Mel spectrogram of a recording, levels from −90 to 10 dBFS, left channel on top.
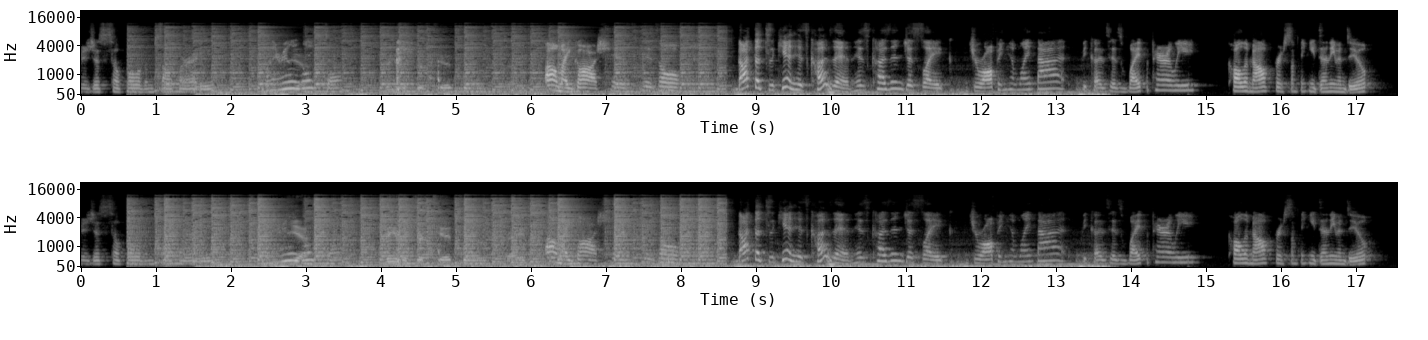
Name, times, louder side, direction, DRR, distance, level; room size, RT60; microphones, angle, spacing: voice 1, 0.0-1.8 2.5-3.6 4.2-4.4 6.2-8.0 8.7-11.5 11.9-14.9 15.3-17.1, left 4 dB, 35° left, 0.6 m, -28 dB
sound 1, 0.6-8.6, right 4 dB, 35° right, 0.7 m, -28 dB
Train, 1.5-13.7, equal, 5° left, 1.0 m, -30 dB
voice 2, 2.5-3.2 4.0-6.0 7.8-8.0, right 5 dB, 80° right, 0.5 m, -32 dB
Bass guitar, 4.9-11.1, left 2 dB, 75° left, 0.7 m, -43 dB
13.5 x 5.8 x 4.2 m
head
